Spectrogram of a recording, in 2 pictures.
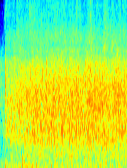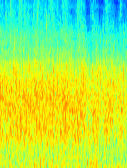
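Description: Sustained applause fills the hall for the junior-category first runner-up on a televised quiz show, steady and dense from start to finish, with no voices over it.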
